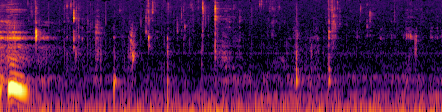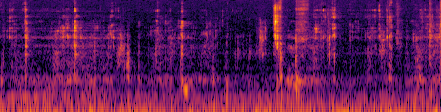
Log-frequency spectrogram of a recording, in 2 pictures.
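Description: A person chewing a mouthful of hibachi noodles close to the microphone: many small, irregular mouth clicks. A short vocal sound at the very start is the loudest moment.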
